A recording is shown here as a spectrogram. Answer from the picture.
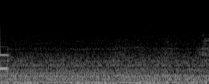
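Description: Steady low rumble of car-interior ambience, with no distinct events.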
